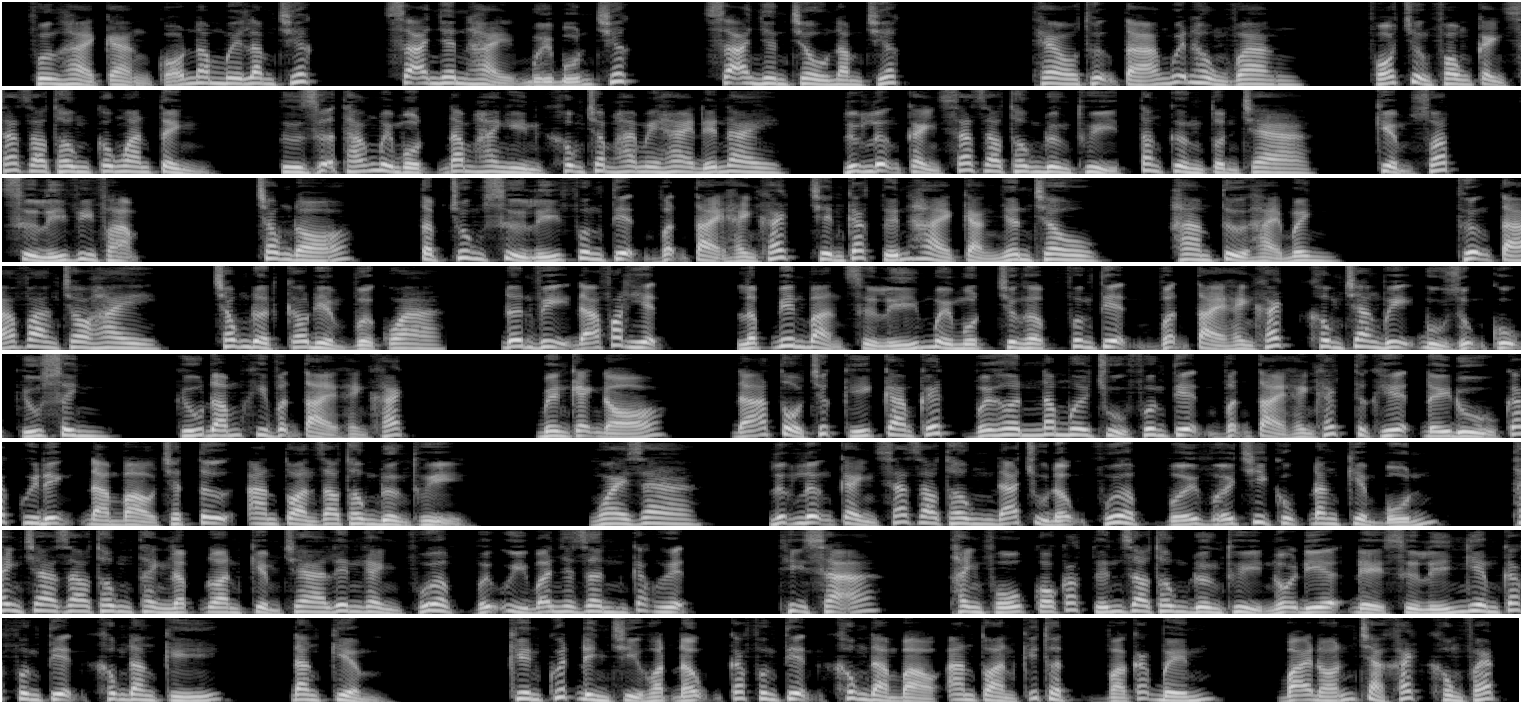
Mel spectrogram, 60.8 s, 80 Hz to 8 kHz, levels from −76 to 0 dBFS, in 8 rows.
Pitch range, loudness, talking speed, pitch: 150-200 Hz, -20 LUFS, 250 wpm, 175 Hz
